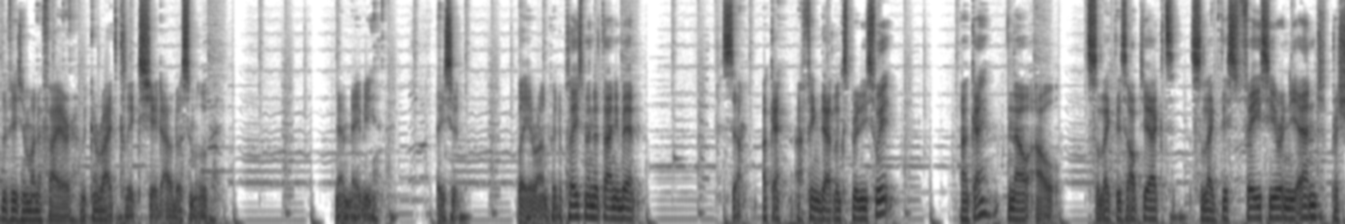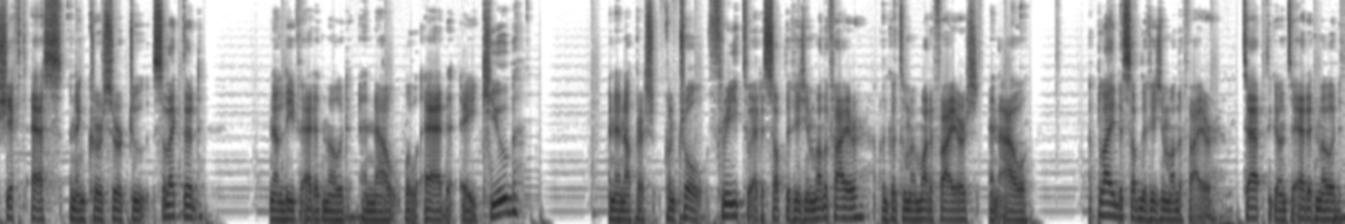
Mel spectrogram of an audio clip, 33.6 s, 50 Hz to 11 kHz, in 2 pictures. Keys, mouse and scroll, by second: 0.8 click, 1.9-2.7 scroll down 2, 2.7-3.2 shift+middle drag, 3.2-3.7 scroll up 2, 3.7 click, 4.3 s, 4.9 g, 5.6 r, 6.6 g, 8.6 click, 9.0-11.8 scroll down 2, 11.8 click, 12.5-13.0 middle drag, 13.0-13.5 scroll up 3, 13.5 Tab, 13.8 shift+middle click, 14.1-14.6 scroll up 3, 15.1 click, 16.3 shift+s, 20.0 Tab, 20.4-21.2 scroll down 1, 21.2 shift+a, 25.3 ctrl+3, 27.8 click, 29.4-32.0 drag, 32.0 Tab, 33.5 s.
